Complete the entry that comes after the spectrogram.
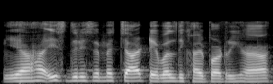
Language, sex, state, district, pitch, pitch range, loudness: Hindi, male, Jharkhand, Garhwa, 155 Hz, 140-170 Hz, -15 LUFS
